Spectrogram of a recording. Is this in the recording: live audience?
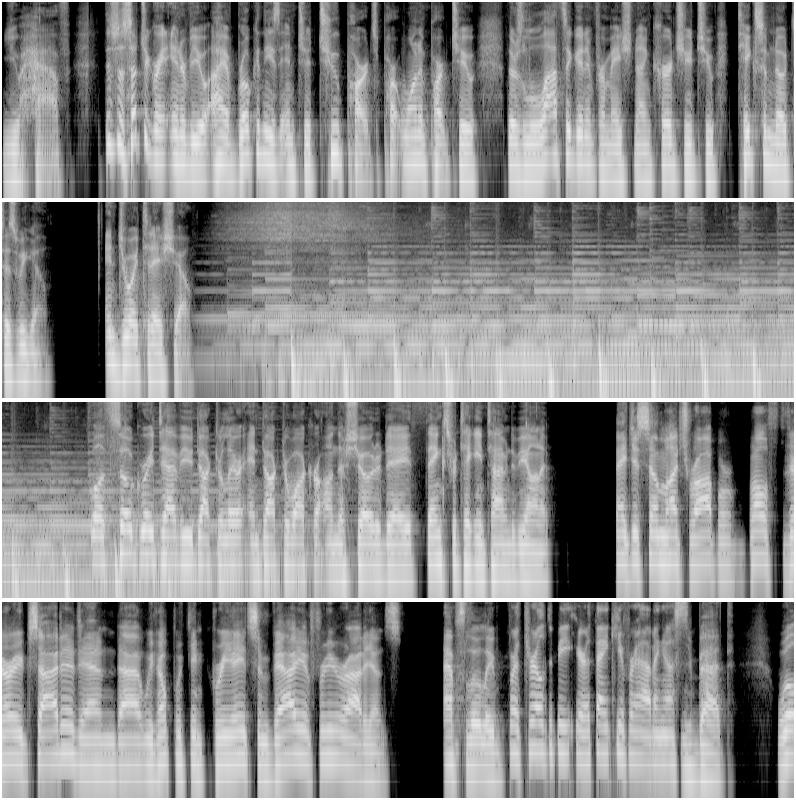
no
